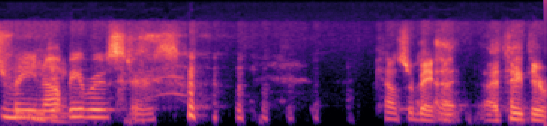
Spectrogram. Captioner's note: laughs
